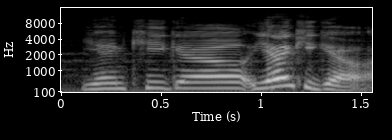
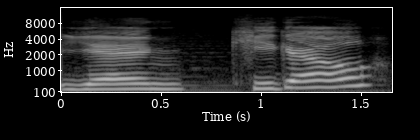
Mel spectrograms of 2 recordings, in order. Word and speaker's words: Yankee Gal: Yankee Gal. Yeah. I I initially pronounced that Yang Kigal, but I see that now that it's Yankee Gal.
